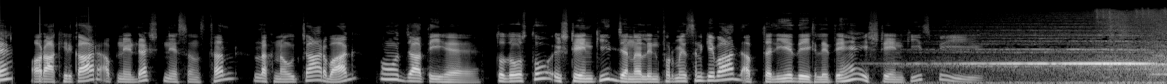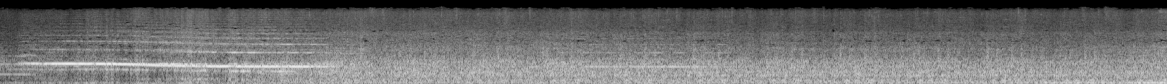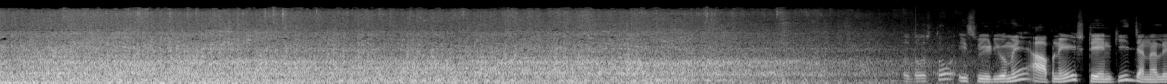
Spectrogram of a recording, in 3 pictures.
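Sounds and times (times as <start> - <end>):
train passing wheel rush: 8.7 - 33.5.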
